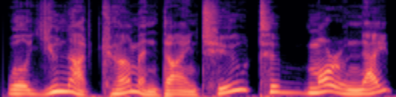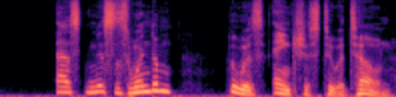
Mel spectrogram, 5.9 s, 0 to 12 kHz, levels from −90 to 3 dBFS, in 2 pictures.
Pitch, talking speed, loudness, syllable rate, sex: 160 Hz, 180 wpm, -19 LUFS, 4.9 syllables/s, male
